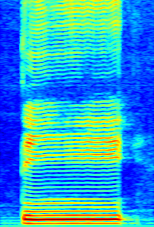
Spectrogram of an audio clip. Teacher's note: after kasra, whenever ya comes with sukoon, it is a madda letter. We make the sound longer.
